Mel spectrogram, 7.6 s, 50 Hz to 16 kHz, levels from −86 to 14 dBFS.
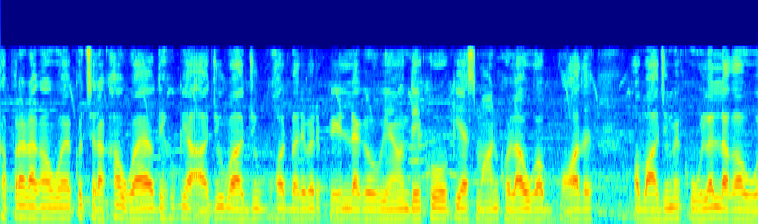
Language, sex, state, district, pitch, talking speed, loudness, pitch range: Hindi, male, Madhya Pradesh, Katni, 125 Hz, 245 wpm, -16 LUFS, 120-130 Hz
